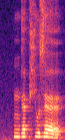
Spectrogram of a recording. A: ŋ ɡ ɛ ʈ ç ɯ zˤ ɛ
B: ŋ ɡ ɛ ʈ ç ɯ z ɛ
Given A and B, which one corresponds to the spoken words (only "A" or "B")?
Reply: B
